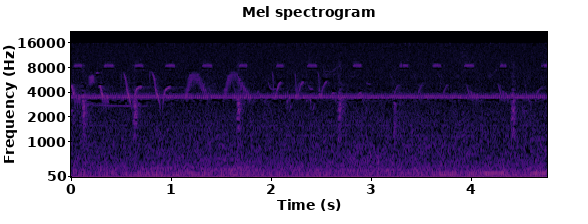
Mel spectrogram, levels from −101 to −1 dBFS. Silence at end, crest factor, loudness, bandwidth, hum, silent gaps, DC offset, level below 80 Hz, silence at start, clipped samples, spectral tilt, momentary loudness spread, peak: 0 s; 16 dB; -63 LUFS; 16 kHz; none; none; under 0.1%; -80 dBFS; 0 s; under 0.1%; -2.5 dB/octave; 3 LU; -48 dBFS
